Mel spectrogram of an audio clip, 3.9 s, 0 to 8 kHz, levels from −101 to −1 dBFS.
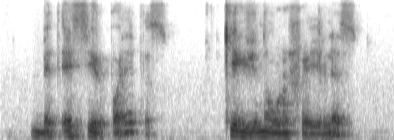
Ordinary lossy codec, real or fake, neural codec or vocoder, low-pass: Opus, 16 kbps; real; none; 7.2 kHz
